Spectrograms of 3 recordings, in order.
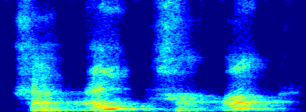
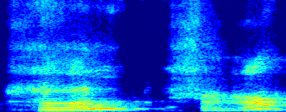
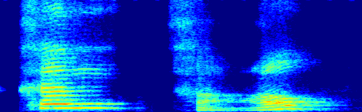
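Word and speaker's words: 很好: Hen hao itu tidak dibaca lagi hen hao, tapi dibaca hen hao karena nada 3 bertemu dengan nada 3. Nada 3 yang pertama berubah menjadi nada 2.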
